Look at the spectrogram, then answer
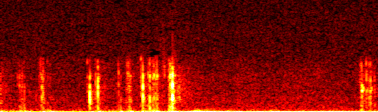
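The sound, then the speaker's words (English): A deck of playing cards is shuffled in a few quick, crisp bursts of flicking and snapping, over a low, steady background hum with no talking. “Give him a good shuffle, huh?”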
